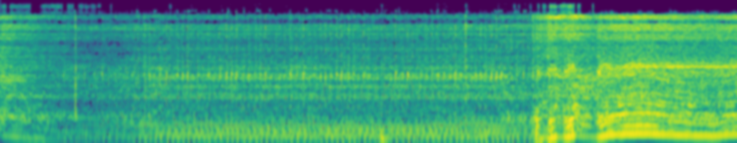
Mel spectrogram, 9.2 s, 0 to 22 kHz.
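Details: Warm Stihl MS261 M-Tronic chainsaw restarted after five minutes' rest: idles evenly, but on throttle revs climb sluggishly and sag twice before catching, a lean bog; owner suspects it needs a carburetor service.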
